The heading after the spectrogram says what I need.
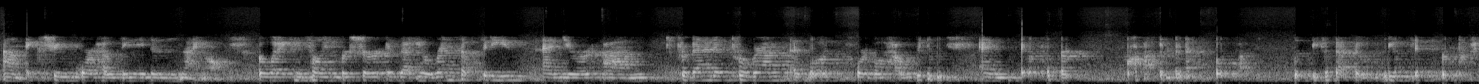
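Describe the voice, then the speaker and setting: A woman giving a measured presentation over a video call, with many "um"s and restarts. Her computer-mic audio sometimes breaks up. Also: lowish voice, little pitch movement, a bit bright, distant mic. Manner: measured, many "um"s and self-corrections. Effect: voice over a video call, breaking up at times. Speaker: presenter to a council task force. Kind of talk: remote slide presentation. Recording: very echoey call audio with faint noise.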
